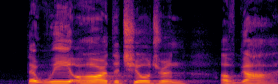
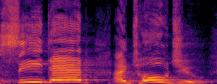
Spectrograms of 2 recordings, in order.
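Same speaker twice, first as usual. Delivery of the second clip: put-on excited kid; 9 semitones higher, slower than usual. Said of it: "they're like".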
